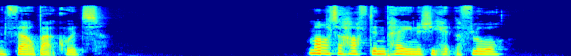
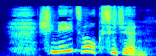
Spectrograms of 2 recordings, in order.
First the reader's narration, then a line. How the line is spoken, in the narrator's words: I gasped again over my shoulder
